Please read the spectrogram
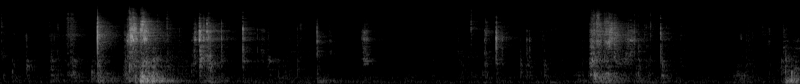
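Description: Rusted chain seized in the bar of an old Husqvarna 65 chainsaw being worked loose by hand: irregular metallic clicks and rattles of the chain links against the bar, with a few louder knocks and quiet gaps between. The chain is seized from years of sitting unused.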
